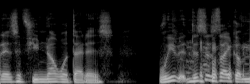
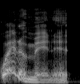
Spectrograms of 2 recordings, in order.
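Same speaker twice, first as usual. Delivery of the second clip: put-on thick African accent; 12 semitones higher, slower than usual. Fan recognizing him at the mall, amazed, thick African accent. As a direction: imitate an accented fan's dawning recognition. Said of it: "he has the accent".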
